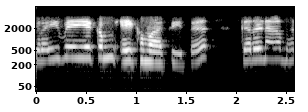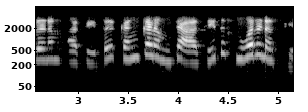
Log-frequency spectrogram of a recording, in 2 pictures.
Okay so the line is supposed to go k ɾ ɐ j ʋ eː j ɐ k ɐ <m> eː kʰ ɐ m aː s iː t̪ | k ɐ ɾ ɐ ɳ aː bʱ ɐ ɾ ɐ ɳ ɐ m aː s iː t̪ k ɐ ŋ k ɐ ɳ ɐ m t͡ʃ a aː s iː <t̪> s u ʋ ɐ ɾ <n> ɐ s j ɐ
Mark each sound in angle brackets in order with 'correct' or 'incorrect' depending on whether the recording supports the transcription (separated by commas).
correct, correct, incorrect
